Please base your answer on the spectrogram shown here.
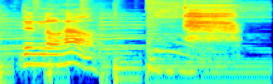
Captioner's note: sighs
